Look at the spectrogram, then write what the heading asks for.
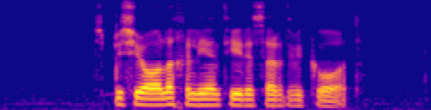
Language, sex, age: Afrikaans, male, 20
